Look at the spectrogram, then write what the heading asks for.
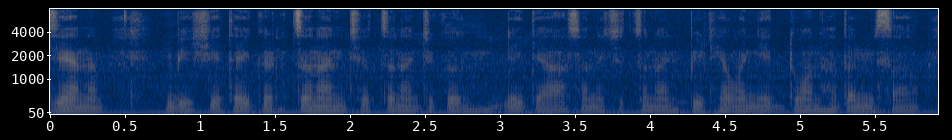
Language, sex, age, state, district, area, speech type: Kashmiri, male, 30-45, Jammu and Kashmir, Anantnag, rural, spontaneous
